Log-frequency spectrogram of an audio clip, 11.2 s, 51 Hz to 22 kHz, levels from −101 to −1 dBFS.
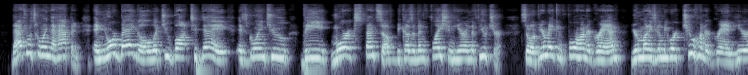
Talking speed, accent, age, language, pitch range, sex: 225 wpm, American, 40-59, English, 170-225 Hz, male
